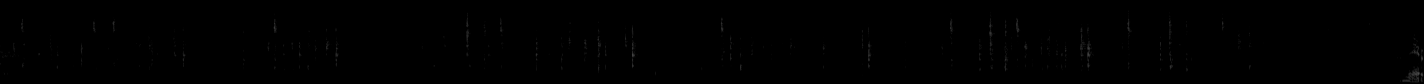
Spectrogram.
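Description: Faint typing on a computer keyboard: short runs of quick key clicks with brief pauses between them.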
